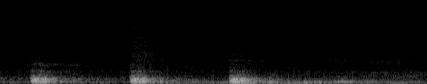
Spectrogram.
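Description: Simulated heartbeat at about 60 a minute, each beat a soft, slightly doubled low thump: a split heart sound, components 0.06 seconds apart.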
